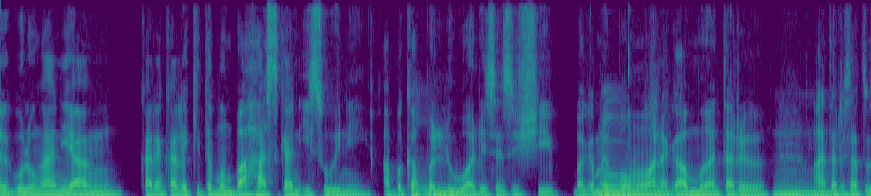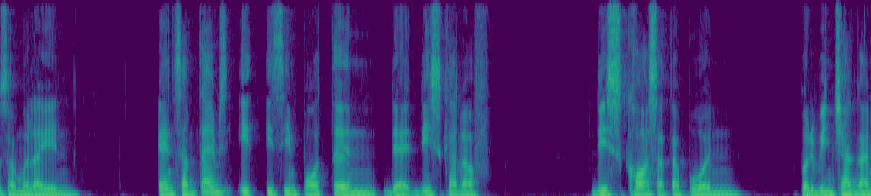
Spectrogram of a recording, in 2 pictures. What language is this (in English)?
Malay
